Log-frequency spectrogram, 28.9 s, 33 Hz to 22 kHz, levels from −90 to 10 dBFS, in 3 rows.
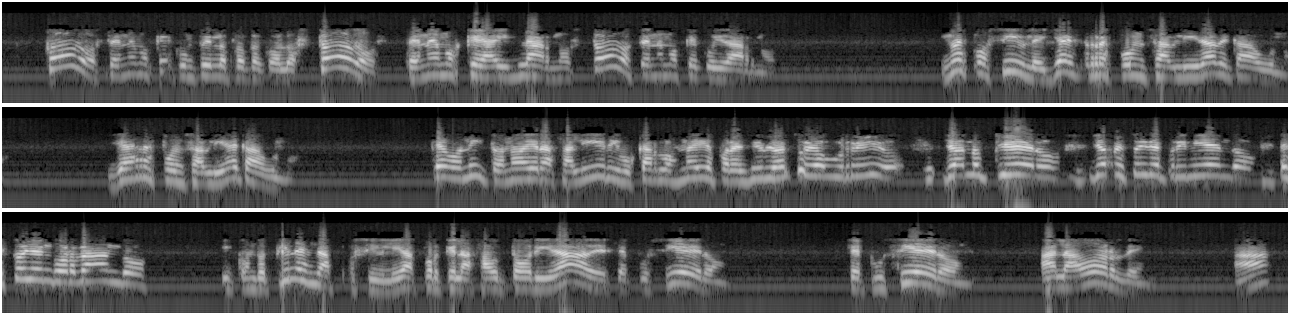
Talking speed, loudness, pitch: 145 wpm, -14 LUFS, 190 Hz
